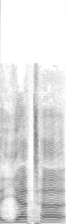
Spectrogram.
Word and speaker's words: Yeta: You think it's uh the pronunciations are like how you pronounce Yeti? Yeah. Yeta and Yet Yetto, but you replace the last syllable to be masculine or feminine.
